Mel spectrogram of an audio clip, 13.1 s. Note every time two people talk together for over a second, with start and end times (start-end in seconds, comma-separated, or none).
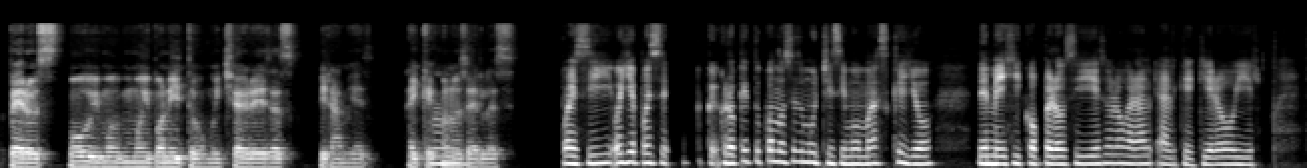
none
